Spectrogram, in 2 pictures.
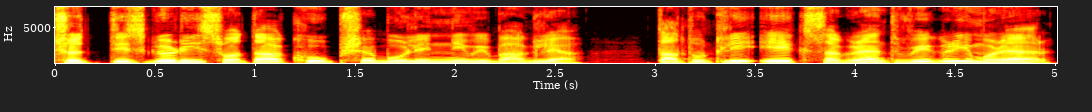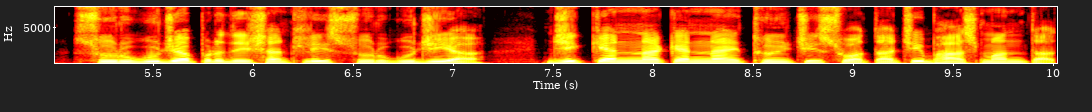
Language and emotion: Goan Konkani, neutral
